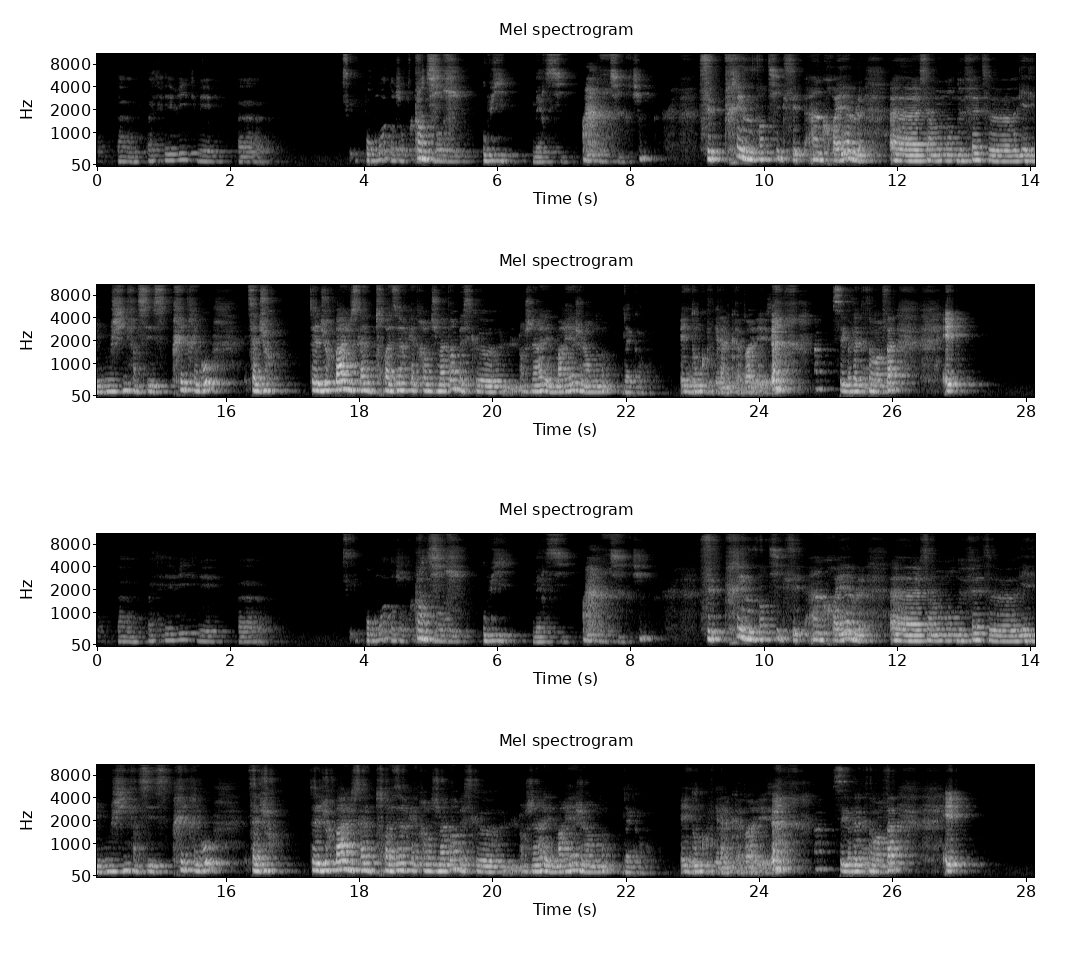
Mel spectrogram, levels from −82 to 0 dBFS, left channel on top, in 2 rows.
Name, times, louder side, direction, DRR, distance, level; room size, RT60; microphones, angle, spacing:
voice 1, 0.3-1.7 2.1-2.5 3.7-3.8 4.0-5.4 5.8-6.1 6.5-7.0 7.3-8.2 21.9-22.3 22.9-24.4 25.5-25.7, equal, 30° left, -4 dB, 7.3 m, -37 dB
voice 2, 4.8-5.4 7.3-7.6 8.8-16.7 17.3-21.7 22.8-23.1 23.4-26.9, left 1 dB, 60° left, -4 dB, 4.8 m, -27 dB
30.0 x 12.5 x 3.0 m, 0.71 s
head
